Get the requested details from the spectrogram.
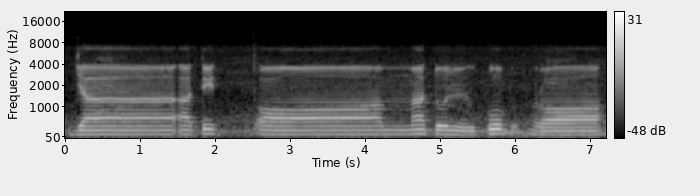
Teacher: را کو ہم پر کریں گے، ادھر ہم وقف بھی کریں گے تو پھر بھی کبریٰ پڑھا جائے گا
